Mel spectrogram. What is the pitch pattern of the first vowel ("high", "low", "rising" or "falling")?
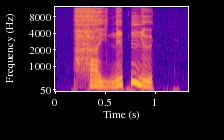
low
